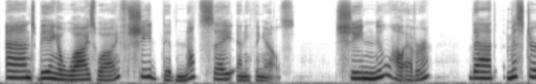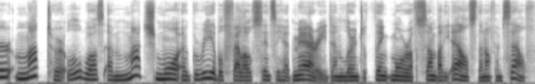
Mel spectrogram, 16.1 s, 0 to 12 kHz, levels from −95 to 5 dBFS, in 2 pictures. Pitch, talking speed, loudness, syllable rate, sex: 205 Hz, 145 wpm, -16 LUFS, 4.0 syllables/s, female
